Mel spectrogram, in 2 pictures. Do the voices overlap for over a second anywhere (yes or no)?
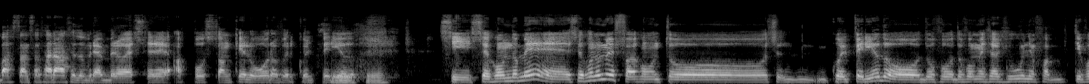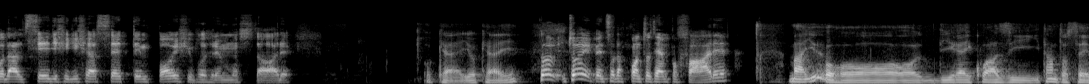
no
